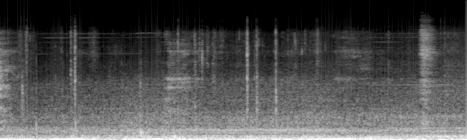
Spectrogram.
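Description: A car drives along a road in a steady, loud, low rumble of engine and tyre noise, with scattered small rattles and ticks inside the cabin and no talking.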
